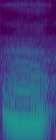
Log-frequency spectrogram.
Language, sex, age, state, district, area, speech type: Kashmiri, male, 18-30, Jammu and Kashmir, Pulwama, rural, spontaneous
